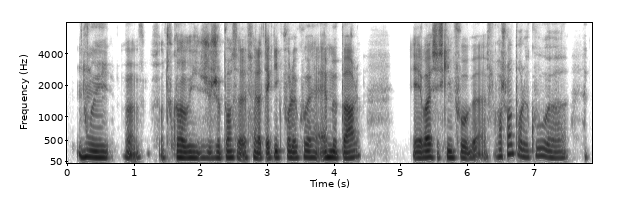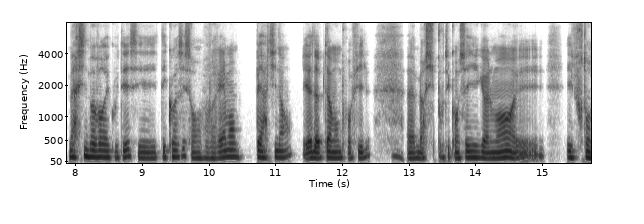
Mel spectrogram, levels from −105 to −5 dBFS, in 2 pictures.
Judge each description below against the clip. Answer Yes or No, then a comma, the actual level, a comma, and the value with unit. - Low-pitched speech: Yes, low, 130 Hz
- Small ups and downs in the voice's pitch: Yes, narrow, 2.0 semitones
